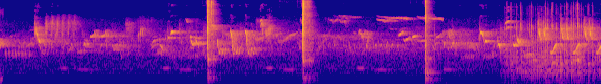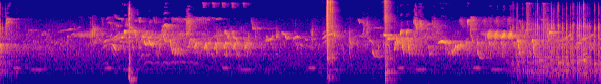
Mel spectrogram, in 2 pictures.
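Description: Small songbirds chirping in a busy chorus of many short, quick calls. About half a dozen sharp clicks are scattered through it.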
